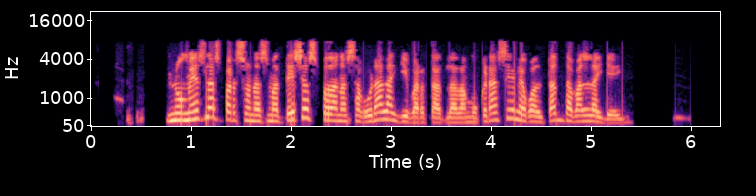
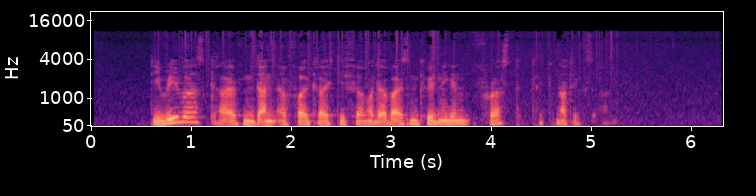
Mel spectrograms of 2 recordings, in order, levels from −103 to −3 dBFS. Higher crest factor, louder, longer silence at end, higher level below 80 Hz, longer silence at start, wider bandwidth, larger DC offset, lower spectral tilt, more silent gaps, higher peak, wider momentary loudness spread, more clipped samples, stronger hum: about the same, 16 dB vs 18 dB; first, -15 LUFS vs -26 LUFS; second, 0.4 s vs 1.15 s; about the same, -54 dBFS vs -50 dBFS; second, 0.25 s vs 0.6 s; second, 8.4 kHz vs 11.5 kHz; neither; second, -3 dB/octave vs -8.5 dB/octave; first, 0.55-0.76 s, 5.45-5.82 s vs none; first, -2 dBFS vs -8 dBFS; second, 6 LU vs 11 LU; neither; neither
